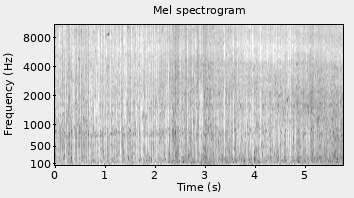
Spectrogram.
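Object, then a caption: Coir fibre door mat. Long nails scratch across the bristly surface of a large, solid, flat coconut coir fibre door mat with a star print. The result is a dense, continuous rustling scratch, heavy in low rumble with some bright crackle. It stays fairly steady throughout, with a brief dip partway through.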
